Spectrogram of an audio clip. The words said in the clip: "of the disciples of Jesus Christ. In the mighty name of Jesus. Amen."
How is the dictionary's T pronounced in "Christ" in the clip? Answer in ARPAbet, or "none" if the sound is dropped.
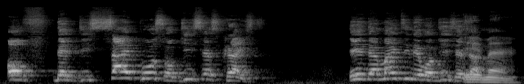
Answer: T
